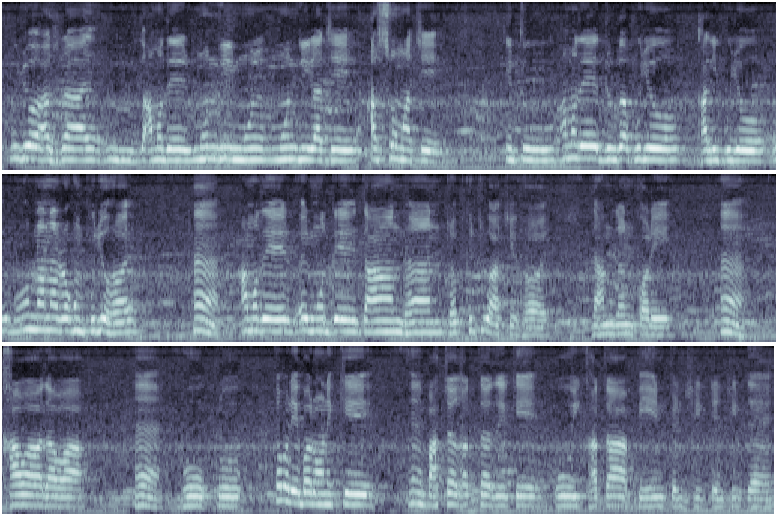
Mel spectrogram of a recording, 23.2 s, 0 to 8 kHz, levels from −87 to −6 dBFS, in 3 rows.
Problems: background conversations at intervals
